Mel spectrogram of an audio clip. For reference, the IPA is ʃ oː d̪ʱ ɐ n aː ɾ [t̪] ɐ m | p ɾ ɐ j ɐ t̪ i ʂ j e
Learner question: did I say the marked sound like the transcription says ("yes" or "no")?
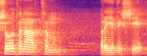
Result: no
